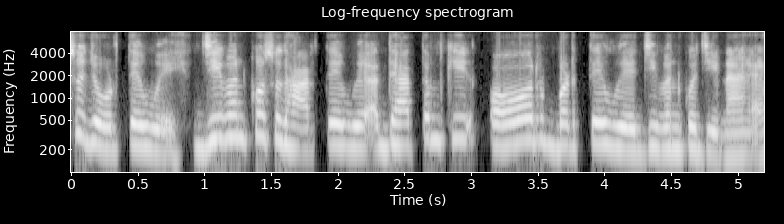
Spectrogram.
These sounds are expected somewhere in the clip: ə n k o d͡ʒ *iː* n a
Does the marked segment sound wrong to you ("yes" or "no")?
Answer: no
